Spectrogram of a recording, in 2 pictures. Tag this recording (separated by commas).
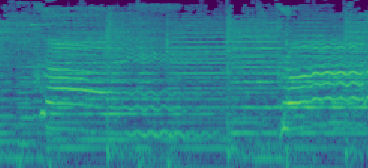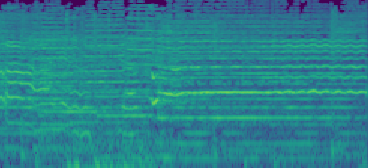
Music, Singing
